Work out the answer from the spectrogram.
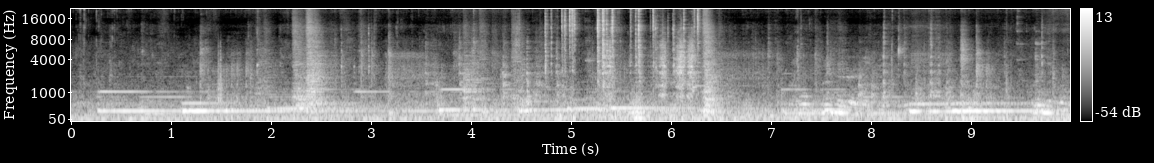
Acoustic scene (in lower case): restaurant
